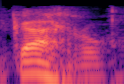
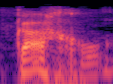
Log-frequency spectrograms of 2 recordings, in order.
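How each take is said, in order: First: "carro" with a rolled tongue-tip rr; standard trilled R. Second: "cajo", carro with a throaty j for rr; Puerto Rican R. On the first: Teacher contrasting with Puerto Rican speech, trilled R. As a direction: roll the rr in "carro". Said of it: "en vez de carro". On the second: Teacher showing R in mid-word, Puerto Rican velar R. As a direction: velar scrape in the middle of "cajo". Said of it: "decimos cajo". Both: Shown as a demonstration.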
